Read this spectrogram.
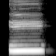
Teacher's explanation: You say e, you keep your tongue forward, and then you round your lips like if you want to say ooh, but you don't say it. So, the tongue is forward, the lips are rounded, and you say u.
